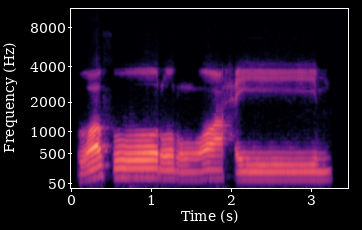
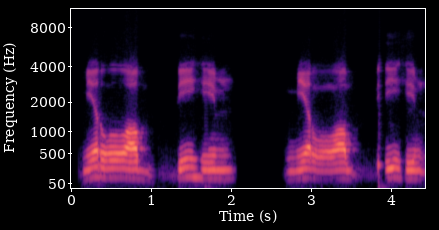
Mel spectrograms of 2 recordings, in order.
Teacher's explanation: Kita baca langsung masuk aja ke huruf ra-nya. Sehingga ra-nya seperti ra bertasdid gitu. Sehingga ada sifat takrirnya.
